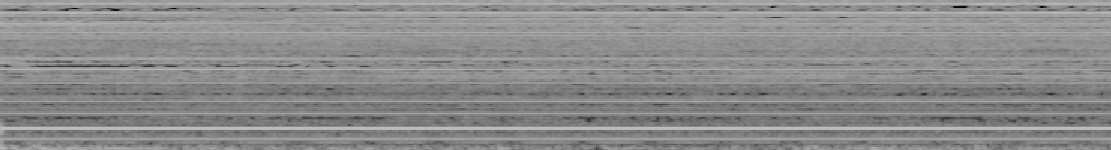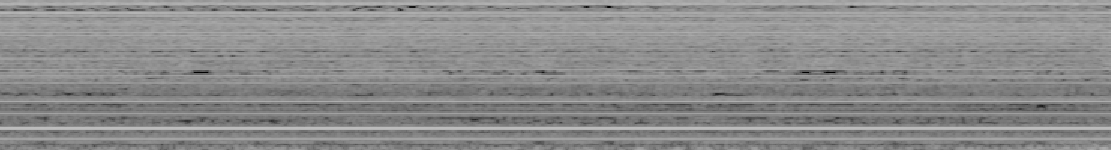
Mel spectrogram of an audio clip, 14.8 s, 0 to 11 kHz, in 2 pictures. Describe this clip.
machine hum
A loud, buzzing hum from a power washer compressor. Recorded on a Marantz PMD660 with a Roland DR-20 dynamic microphone.
mechanical, motor, generator, machine, factory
